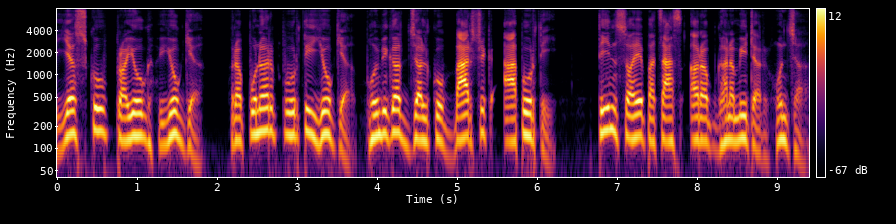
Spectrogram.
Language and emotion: Nepali, neutral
